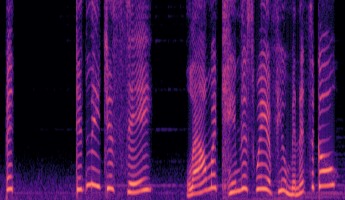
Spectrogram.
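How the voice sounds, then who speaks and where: A woman voicing a tiny, excitable floating companion who chatters about herself in the third person. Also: extremely high pitch, moderate pace, faint music behind, exaggerated voice. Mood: flustered. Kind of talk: game cutscene voice acting.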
